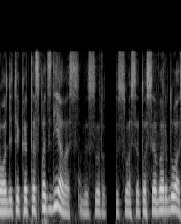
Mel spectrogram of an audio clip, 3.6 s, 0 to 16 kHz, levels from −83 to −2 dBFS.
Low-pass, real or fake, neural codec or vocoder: 7.2 kHz; real; none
